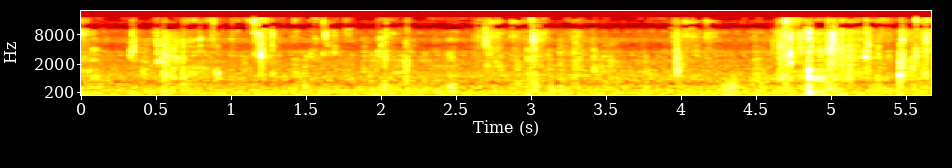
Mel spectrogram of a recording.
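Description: A person chewing a mouthful of taco with the mouth closed: faint, soft mouth and chewing noises with a few sharper clicks near the end, over a steady low hum.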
